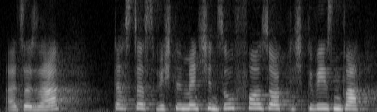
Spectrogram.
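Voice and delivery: ordinary delivery

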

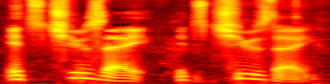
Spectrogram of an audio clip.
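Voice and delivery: "Tuesday" starting like "chew", said carefully. Shown as a demonstration. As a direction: copy the British "chew" sound in "Tuesday". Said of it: "you've gotta say it like chew".

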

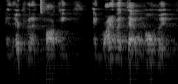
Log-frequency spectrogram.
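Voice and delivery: usual speaking voice

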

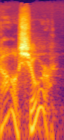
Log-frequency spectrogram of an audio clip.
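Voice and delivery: a touch of surprised delight; bright surprise. Acted. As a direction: chirp a quick eager yes. Waitress agrees to see shoes.

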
